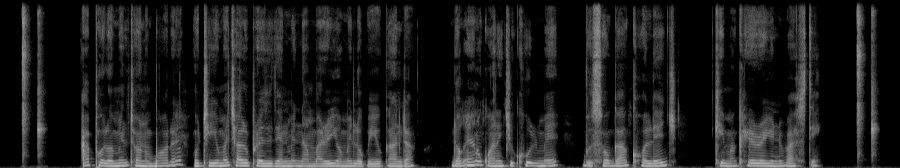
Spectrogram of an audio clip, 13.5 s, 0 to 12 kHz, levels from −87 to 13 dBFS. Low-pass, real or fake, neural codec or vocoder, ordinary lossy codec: none; real; none; none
